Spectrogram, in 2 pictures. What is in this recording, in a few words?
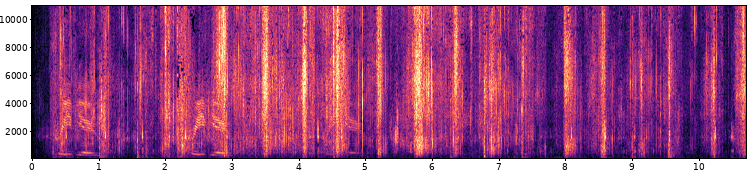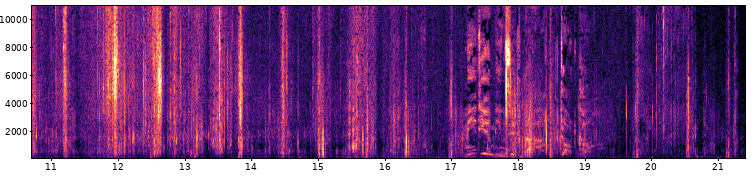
Footsteps on Leaves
